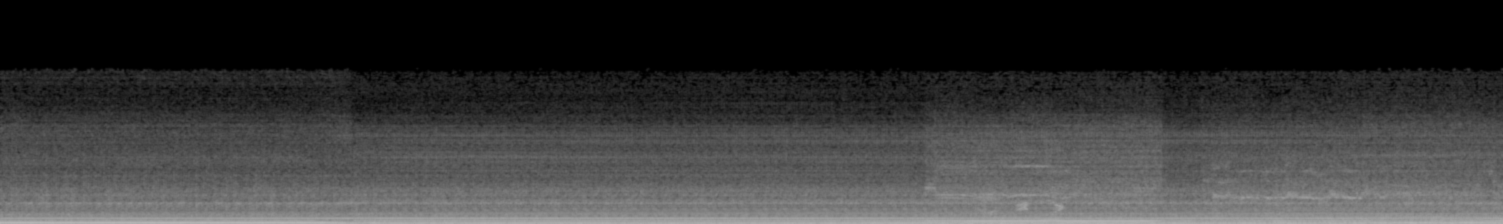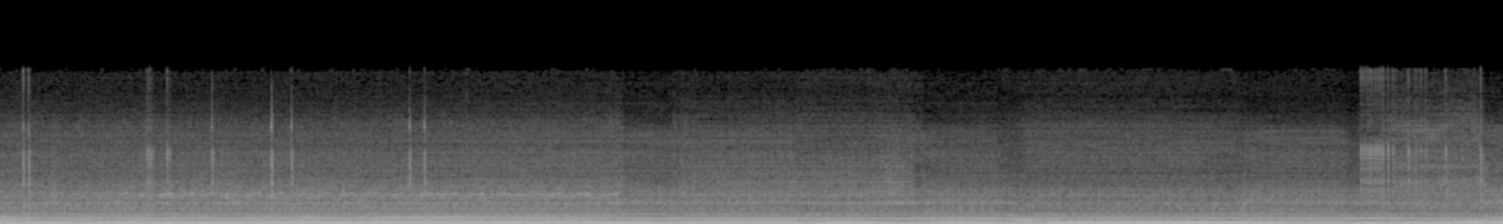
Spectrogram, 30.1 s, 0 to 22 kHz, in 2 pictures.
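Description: John Deere 316GR skid steer's diesel engine running steadily, heard from inside the open cab, its pitch shifting slightly a few times as the machine is driven.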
